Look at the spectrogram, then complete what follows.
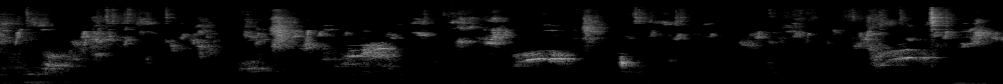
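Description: Newborn chicks peeping in short, high, repeated chirps as they feed, with a few longer, lower calls from the mother hen among them.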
